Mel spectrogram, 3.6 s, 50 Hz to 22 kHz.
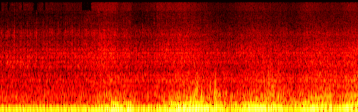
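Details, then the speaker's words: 1993 Suzuki Katana GX (Jimny) small petrol engine: steady low idle climbing smoothly when revved and settling back, no knocks or misses; engine sounds smooth and healthy. "Untuk bagian mesin-mesinnya seperti ini, suaranya juga masih halus."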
